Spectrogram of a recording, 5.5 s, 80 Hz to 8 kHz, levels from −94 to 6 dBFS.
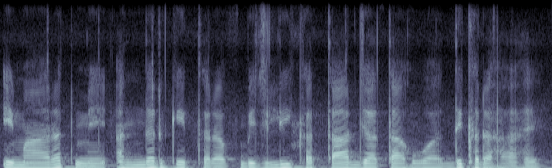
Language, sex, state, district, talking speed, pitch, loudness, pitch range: Hindi, male, Uttar Pradesh, Lucknow, 140 wpm, 115 Hz, -19 LUFS, 110-130 Hz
